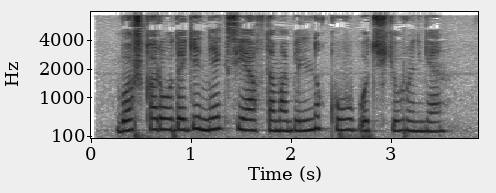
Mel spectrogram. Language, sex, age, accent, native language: Uzbek, female, 18-24, Toshkent shahri, Uzbek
